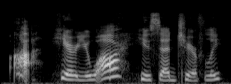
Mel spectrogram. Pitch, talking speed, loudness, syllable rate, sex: 235 Hz, 180 wpm, -22 LUFS, 6.2 syllables/s, female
